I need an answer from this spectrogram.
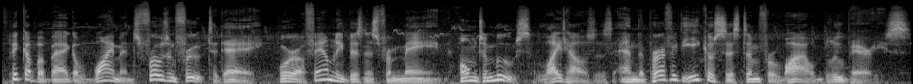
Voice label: Commercial Fruit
